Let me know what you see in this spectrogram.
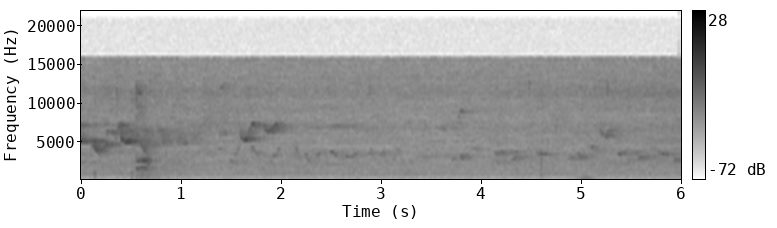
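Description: Quiet outdoor background with a few faint, short, high bird chirps.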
